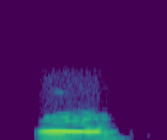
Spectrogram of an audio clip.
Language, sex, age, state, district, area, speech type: Goan Konkani, female, 45-60, Goa, Quepem, rural, conversation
